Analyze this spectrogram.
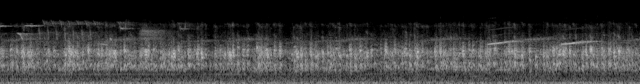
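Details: Frogs in an urban setting with city sounds mixed in. A thick, continuous croaking chorus fills the scene, and a few rising whistled notes appear near the end over faint low rumbling.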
